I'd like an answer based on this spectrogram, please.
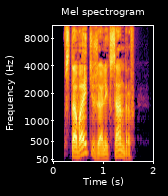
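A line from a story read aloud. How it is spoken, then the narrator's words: Calm. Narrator (Russian): сказал спокойно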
